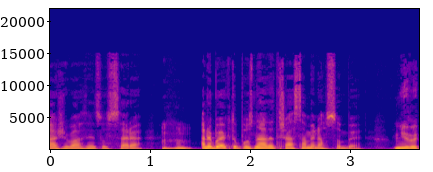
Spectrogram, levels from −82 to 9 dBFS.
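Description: No faults are audible anywhere in this speech recording.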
